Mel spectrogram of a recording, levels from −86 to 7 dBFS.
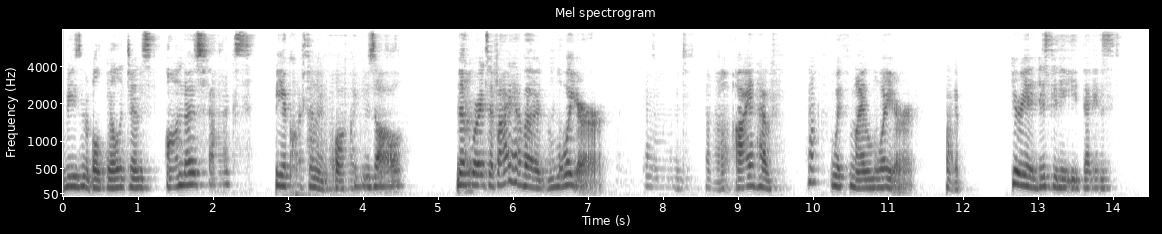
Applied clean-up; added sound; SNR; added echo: neural mask model DeepFilterNet 3.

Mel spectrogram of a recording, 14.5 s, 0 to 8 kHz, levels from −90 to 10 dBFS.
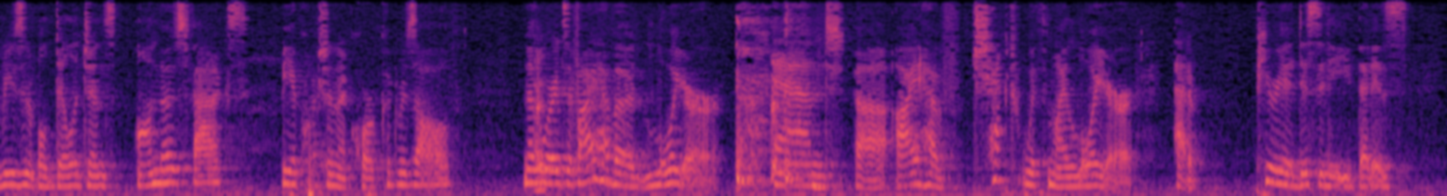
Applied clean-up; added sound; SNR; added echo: none; none; none; none.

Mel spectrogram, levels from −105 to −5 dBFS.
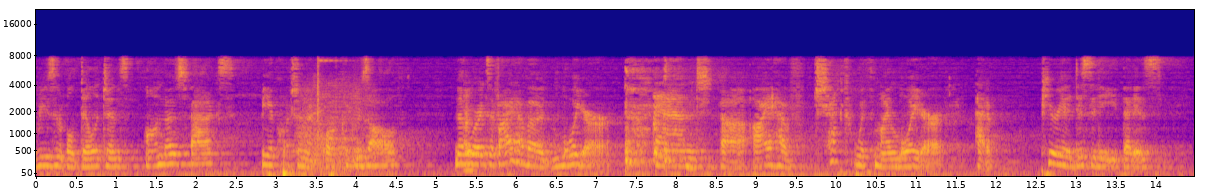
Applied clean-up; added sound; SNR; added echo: none; Microwave oven; 4 dB; reverberation time 1.8 s.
